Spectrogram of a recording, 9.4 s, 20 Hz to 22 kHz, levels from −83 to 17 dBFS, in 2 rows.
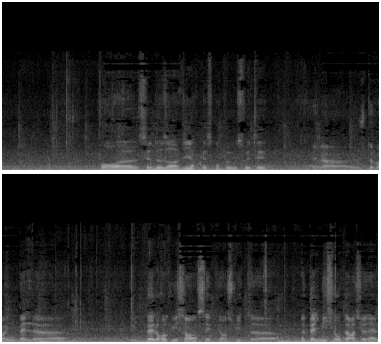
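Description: At 6.74 s, for about 64 ms until 6.80 s, damaged data in the compressed stream breaks through. Corrupted bytes make the decoder misread those frames and lose sync. It then hunts for the next valid frame header. The result is a brief chirp or squawk.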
